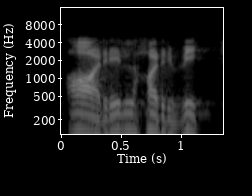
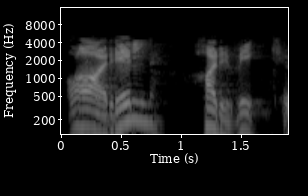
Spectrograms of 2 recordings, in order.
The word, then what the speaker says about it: Arild Hardvik: And the pastor, he was quite good pronouncing it in Norwegian. It sounds Arild Hardvik.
